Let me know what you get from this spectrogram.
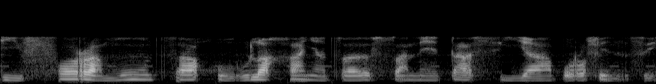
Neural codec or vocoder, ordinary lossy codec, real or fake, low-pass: autoencoder, 48 kHz, 128 numbers a frame, DAC-VAE, trained on Japanese speech; none; fake; 3.6 kHz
